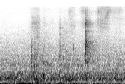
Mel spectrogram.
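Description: Quiet room with a few faint clicks and soft rustles close to the microphone, the sharpest about one and a half seconds in, as a hand is raised to the face.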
